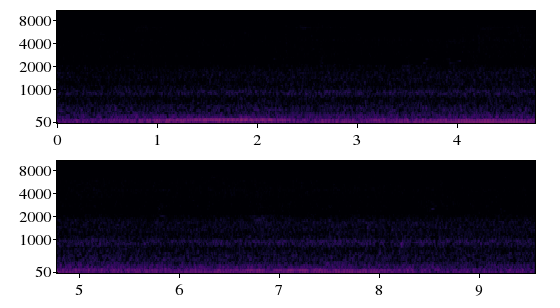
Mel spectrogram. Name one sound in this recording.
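Cars drive past nearby with a low rumble.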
